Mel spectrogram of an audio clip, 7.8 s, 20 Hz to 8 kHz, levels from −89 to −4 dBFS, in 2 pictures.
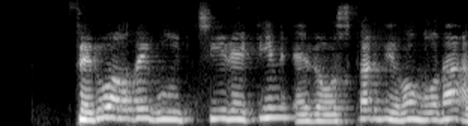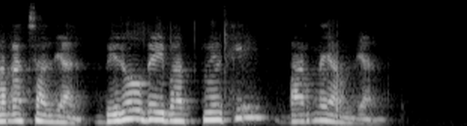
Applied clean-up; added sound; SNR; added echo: neural mask model DeepFilterNet 3.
